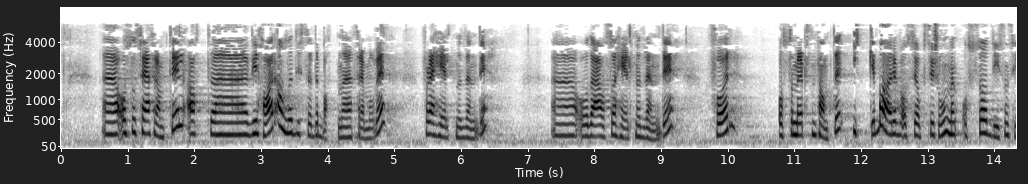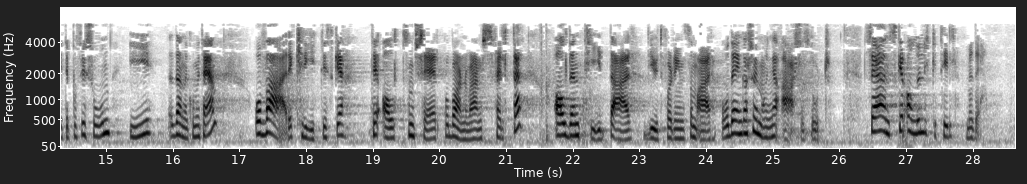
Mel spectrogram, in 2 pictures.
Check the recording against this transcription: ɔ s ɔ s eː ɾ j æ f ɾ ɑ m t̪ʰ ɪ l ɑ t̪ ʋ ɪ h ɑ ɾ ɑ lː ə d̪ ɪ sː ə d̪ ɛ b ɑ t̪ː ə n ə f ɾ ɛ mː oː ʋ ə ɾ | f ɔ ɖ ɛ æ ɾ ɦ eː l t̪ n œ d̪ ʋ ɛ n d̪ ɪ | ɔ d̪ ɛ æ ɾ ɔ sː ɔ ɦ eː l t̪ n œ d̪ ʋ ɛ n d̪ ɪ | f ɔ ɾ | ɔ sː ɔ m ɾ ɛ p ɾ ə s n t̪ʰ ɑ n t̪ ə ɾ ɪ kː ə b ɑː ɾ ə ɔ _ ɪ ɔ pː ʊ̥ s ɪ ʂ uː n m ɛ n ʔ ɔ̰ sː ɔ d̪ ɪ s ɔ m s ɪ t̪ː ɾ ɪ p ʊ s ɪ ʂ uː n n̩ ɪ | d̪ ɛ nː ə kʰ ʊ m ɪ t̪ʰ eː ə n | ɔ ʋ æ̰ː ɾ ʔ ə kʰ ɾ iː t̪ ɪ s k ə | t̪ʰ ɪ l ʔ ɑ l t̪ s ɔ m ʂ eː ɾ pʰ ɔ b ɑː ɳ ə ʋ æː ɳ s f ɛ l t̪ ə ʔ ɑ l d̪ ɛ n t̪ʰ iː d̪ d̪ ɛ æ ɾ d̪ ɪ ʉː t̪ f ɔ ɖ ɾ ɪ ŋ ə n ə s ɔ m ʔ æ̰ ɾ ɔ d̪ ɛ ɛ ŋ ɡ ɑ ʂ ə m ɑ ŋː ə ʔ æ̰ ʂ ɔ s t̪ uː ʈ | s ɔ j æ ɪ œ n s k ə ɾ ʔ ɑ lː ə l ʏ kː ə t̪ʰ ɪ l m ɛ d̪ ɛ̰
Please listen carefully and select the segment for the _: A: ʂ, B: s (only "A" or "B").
B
